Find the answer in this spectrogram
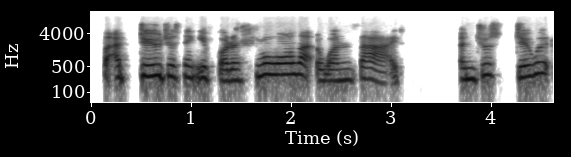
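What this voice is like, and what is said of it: Broad regional accent, fast speech. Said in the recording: “my accent ... how broad it is and how fast I talk”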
